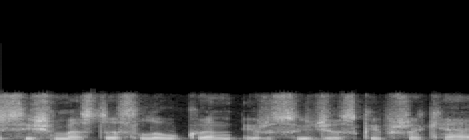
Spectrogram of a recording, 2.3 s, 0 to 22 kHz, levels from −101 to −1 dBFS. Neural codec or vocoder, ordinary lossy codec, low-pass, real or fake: none; Opus, 64 kbps; 7.2 kHz; real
